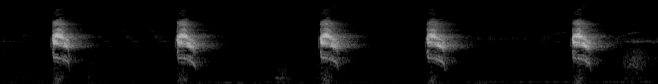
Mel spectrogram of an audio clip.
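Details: Long-tailed shrike lure recording from a 2023 champion bird, meant to make shrikes sing and become agitated; five loud, harsh, grating notes spaced roughly a second or more apart.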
